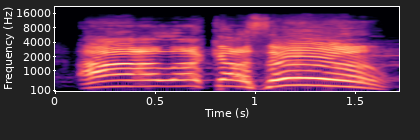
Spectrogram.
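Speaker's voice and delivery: loud, slow magic word; stronger. Shown as a demonstration. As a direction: belt the spell out for the crowd. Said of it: "Eu quero mais forte".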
